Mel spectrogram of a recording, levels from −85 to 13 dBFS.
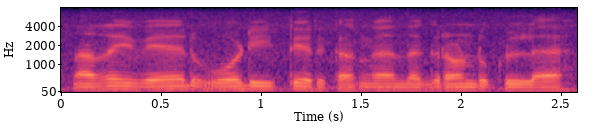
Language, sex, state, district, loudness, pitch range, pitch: Tamil, male, Tamil Nadu, Kanyakumari, -16 LUFS, 100-115 Hz, 105 Hz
